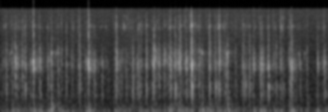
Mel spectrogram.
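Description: Fingertips of both hands type steadily on a compact pink-and-cream plastic mechanical keyboard with thick XDA-profile keycaps, Gateron Yellow switches and a polycarbonate plate, sitting on a desk mat. A rapid, uneven run of short, dry, bright clacks comes through with a soft low thump under each press and no ring between strokes.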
